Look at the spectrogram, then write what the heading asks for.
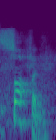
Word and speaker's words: soften: last word we have not softer te silent so it is soften here costal fossil mortgage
